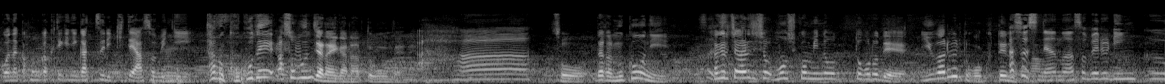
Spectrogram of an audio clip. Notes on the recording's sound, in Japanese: 海外ゲームショー遠征スロバキア編。GameDays初日。会場のライブ収録のため、雑音が多く音声が聞こえにくい箇所が多々あります。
